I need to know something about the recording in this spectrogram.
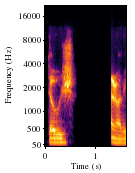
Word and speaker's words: Doge: you mispronounce deutsche i i always call it dodge uh but it's doge i don't know i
